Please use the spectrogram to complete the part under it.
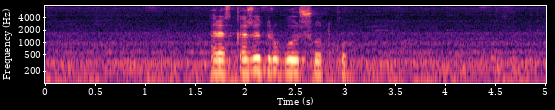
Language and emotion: Russian, neutral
